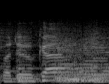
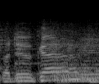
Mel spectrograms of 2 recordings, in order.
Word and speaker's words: Paducah: Paducah, Paducah, just a pretty little city in Kentucky, but to me it rhymes with lucky when I'm looking in your two blue eyes.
